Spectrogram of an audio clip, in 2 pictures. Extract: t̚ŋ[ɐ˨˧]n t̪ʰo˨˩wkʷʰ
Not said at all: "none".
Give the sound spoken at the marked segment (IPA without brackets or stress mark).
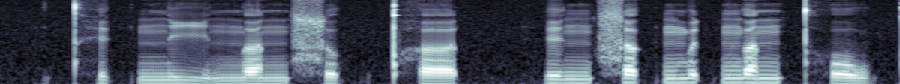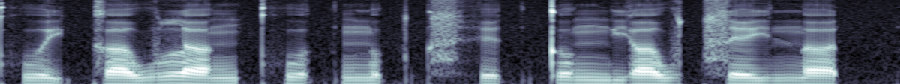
ɐ˥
